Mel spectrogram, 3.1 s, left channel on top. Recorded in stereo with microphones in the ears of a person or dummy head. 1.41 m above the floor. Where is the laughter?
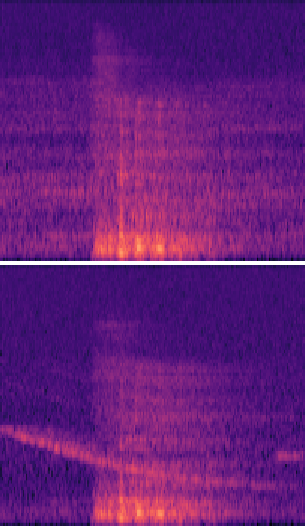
55° left (ahead or behind), 0.9 m; by 2.2 s 5° left (ahead or behind), 0.5 m.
